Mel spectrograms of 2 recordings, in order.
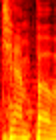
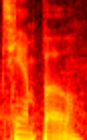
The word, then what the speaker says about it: tiempo: Not tempo, but tiempo. There we go. I'm saying it right, I think.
